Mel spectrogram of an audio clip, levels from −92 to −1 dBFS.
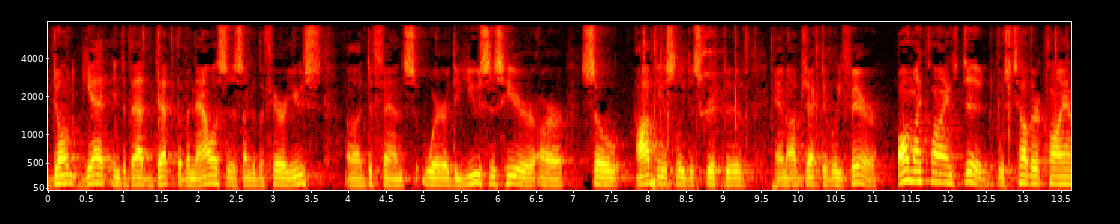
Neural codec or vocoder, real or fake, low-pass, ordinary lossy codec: none; real; 7.2 kHz; MP3, 48 kbps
